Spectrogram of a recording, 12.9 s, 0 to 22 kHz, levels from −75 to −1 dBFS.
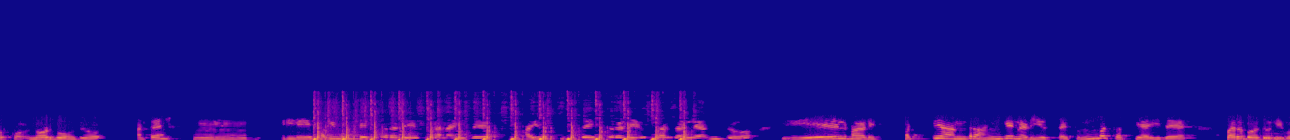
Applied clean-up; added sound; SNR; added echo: classical method Wiener filter.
